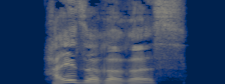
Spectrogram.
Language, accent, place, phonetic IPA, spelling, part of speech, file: German, Germany, Berlin, [ˈhaɪ̯zəʁəʁəs], heisereres, adjective, De-heisereres.ogg
- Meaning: strong/mixed nominative/accusative neuter singular comparative degree of heiser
